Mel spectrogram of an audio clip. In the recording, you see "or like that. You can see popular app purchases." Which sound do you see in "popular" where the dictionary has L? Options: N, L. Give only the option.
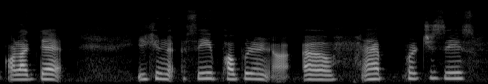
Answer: N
